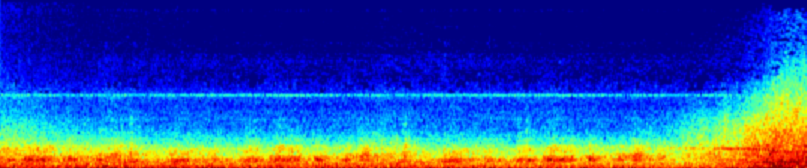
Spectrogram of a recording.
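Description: Jet engines roar steadily overhead.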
